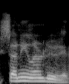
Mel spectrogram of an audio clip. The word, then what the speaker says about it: Sunny Lenarduzzi: I always mispronounce her name. Lenarduzzi. Say that again, Gina. Sunny Lenarduzzi. Sunny Lenarduzzi. Thank you, Gina.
